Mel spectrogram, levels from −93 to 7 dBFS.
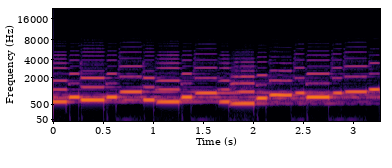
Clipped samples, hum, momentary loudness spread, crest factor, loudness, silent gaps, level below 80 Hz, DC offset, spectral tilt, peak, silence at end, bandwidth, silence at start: under 0.1%; none; 5 LU; 10 dB; -29 LUFS; none; -84 dBFS; under 0.1%; 0.5 dB/octave; -20 dBFS; 0 s; 7.4 kHz; 0 s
